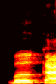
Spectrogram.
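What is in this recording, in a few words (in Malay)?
"bekal", Malay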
